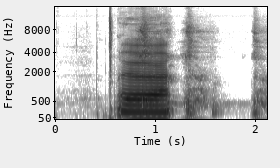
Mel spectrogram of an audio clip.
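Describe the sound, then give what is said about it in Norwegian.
A single harsh cough from a person with a lingering cough since the start of the year: one loud, voiced burst followed by a few fainter, breathy throat sounds. “Ja, du har hatt det nå siden 1. januar, tror jeg, ja. Denne hostingen.”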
